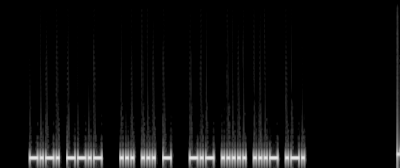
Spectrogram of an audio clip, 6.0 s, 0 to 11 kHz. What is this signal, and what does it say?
Morse code, heard as a keyed tone, about 31 wpm, 700 Hz. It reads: CQ SST K5VR
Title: K1USN SST QSO Practice - 30wpm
